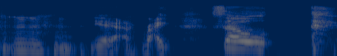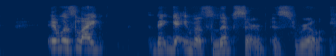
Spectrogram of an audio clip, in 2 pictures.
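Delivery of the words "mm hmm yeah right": slow, dismissive, half-listening drawl. Retelling how a man gave them lip service, imitating him talking slow. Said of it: "he was like talking real slow".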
